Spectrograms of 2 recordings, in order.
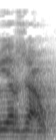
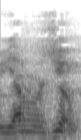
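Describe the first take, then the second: First: يرجع said yarjaʿu with a fatha on the jīm; يرجع with an open a before the ʿayn; wrong form. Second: يرجع said yarjiʿu with a kasra on the jīm; يرجع with an i before the ʿayn; correct form. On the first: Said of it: "لا تقول يرجع". (يرجع بفتح الجيم) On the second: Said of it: "تقول يرجع". (يرجع بكسر الجيم) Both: Shown as a demonstration.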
